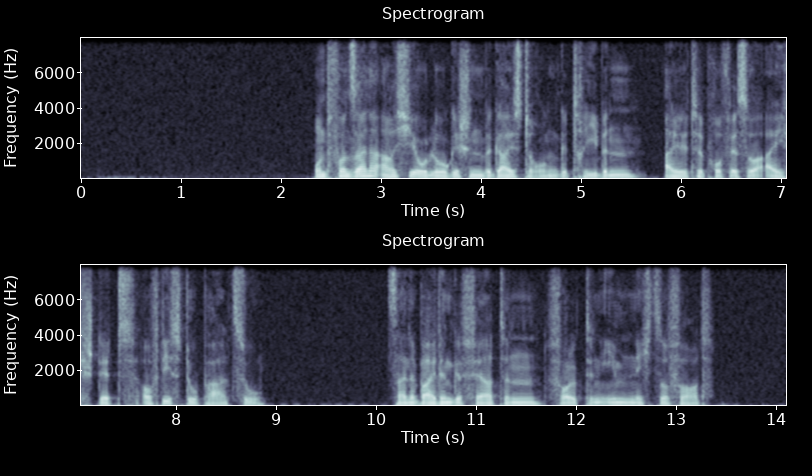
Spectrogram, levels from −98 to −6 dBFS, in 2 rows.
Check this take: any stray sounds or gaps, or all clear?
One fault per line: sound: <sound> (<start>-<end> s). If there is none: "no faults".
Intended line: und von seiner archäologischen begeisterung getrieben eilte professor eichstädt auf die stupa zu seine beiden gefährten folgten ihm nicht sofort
no faults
